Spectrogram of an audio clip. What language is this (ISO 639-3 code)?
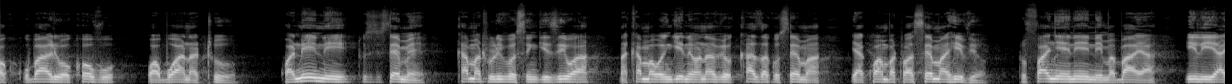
swa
